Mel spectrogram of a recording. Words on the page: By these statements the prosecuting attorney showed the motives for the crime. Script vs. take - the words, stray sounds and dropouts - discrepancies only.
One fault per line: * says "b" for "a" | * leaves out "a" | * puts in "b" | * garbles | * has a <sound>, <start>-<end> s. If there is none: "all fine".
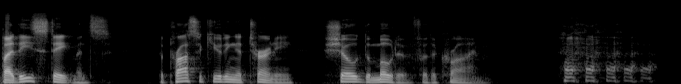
* says "motive" for "motives"
* has a laugh, 5.6-6.6 s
